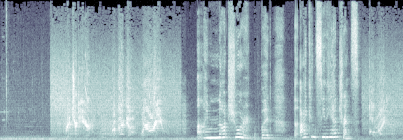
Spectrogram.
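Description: A young woman speaks urgently into a radio.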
